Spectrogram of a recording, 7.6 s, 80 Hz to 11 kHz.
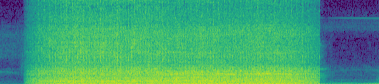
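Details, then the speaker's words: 1970.5 Ford Falcon four-door six-cylinder junkyard car, warmed up, dirty oil: light even tick about 220 per minute over steady idle, tapping valvetrain; owner suspects a lifter not pumping up, plans to try high-mileage oil. "So, we'll throw some high mileage oil in there. And, you know, maybe that'll help that lifter pump up."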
